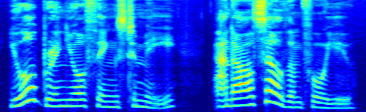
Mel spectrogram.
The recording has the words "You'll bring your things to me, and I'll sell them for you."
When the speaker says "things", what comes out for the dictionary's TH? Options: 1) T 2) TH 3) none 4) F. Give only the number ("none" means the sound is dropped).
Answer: 2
